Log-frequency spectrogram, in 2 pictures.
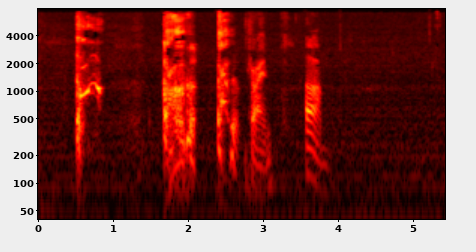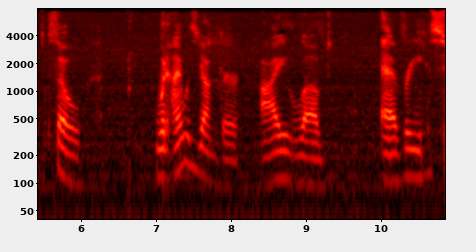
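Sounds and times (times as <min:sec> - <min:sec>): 
sharp coughs: 0:00.5 - 0:00.9, 0:01.7 - 0:02.8
speech: 0:01.9 - 0:03.9, 0:05.6 - 0:06.1, 0:07.0 - 0:09.4, 0:10.0 - 0:10.8.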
